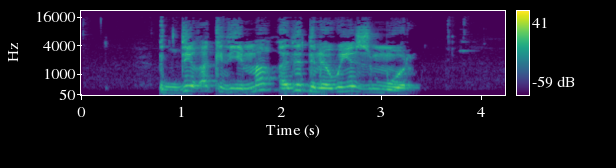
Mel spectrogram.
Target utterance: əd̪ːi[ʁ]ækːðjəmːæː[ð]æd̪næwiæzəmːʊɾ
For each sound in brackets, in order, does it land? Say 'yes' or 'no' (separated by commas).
yes, yes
